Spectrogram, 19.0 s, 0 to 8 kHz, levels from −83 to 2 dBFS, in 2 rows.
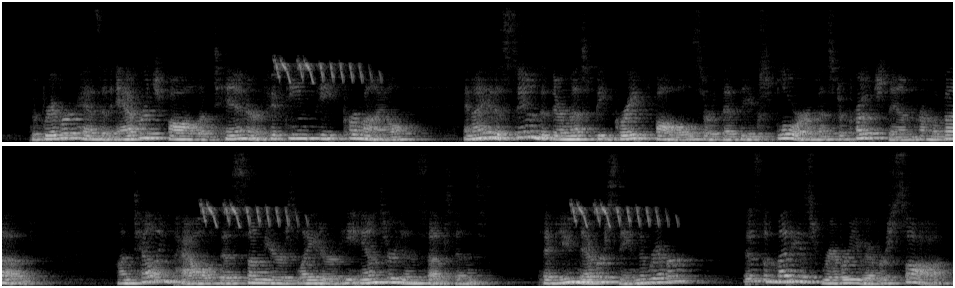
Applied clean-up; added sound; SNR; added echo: none; Bird vocalization, bird call, bird song; 17 dB; reverberation time 0.9 s.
